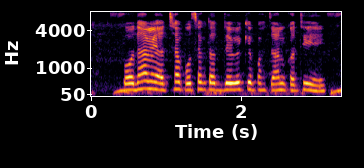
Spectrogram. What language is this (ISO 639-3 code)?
mag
